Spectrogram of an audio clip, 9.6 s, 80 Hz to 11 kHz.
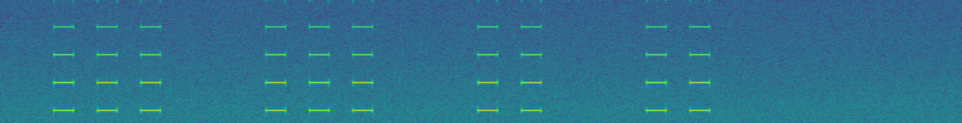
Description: Beep code, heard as beeps from a small speaker, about 1230 Hz. 3-3-2-2.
